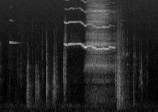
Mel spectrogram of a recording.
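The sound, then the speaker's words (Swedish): The door of an empty farmstead creaks on its hinges as it sways back and forth: a few soft knocks and rattles, then a drawn-out, high-pitched squealing groan as it swings, ending in a duller thud. “dörren svajar lite hit och dit medan den knarrar.”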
